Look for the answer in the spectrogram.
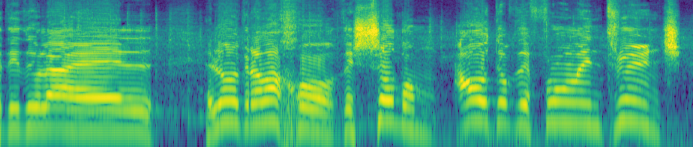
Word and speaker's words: Sodom: Así que ahí va Out of the Frontline Trench, que es lo nuevo de los alemanes Sodom.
